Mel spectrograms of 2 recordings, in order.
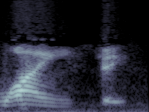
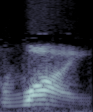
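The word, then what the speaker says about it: Wind Street: in one street called Wine Street. Spelled W-I-N-D, but pronounced wine as in the drink.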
